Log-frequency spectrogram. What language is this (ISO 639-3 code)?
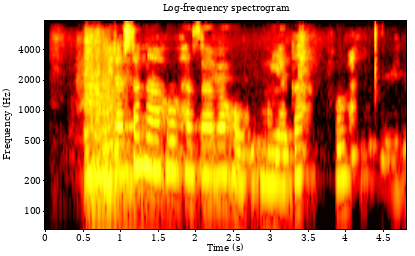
kin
